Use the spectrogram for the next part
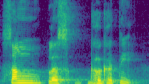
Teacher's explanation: substitutes this anusvara by the nasal parasavarna of gha, which is ng, and so the output is sang plus ghaghati.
